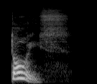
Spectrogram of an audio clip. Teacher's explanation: because the speaker is not using the alveolar ridge to pronounce it, and is not using aspiration at the very beginning of the word, then it sounds different.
